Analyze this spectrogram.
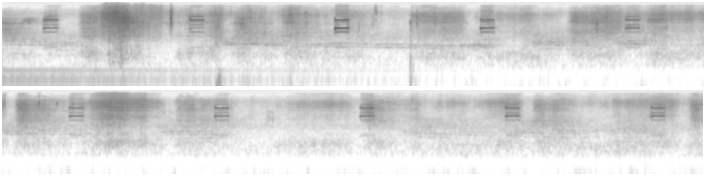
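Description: A short electronic beep repeats about every two seconds, over faint rustling. A low steady hum stops about six seconds in.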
